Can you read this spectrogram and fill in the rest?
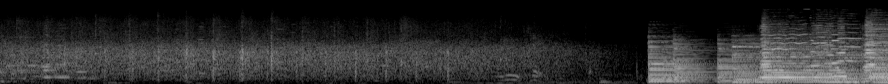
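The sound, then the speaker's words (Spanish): An audience applauds the tango orchestra of maestro Víctor Lavallén after it is introduced, clapping steadily for about six seconds and thinning slightly before loud, bright instrumental music abruptly starts and takes over. “Un aplauso, por favor.”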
